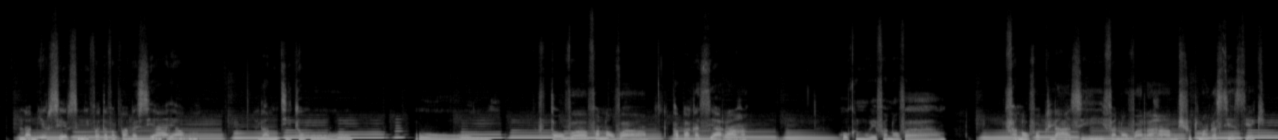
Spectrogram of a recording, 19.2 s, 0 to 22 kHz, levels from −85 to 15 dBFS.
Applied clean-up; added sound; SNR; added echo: none; Wind instrument, woodwind instrument; -1 dB; none.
